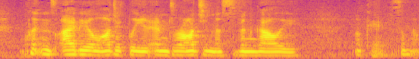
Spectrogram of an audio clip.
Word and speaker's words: Svengali: Now, I think I sort of mispronounced Svengali. No, the S is silent. Clinton's ideologically androgynous Svengali.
